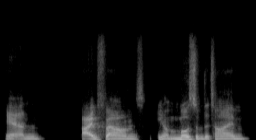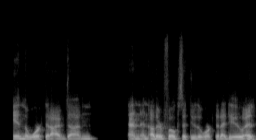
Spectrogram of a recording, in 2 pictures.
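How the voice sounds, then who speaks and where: A middle-aged man giving reflective, somewhat hesitant answers as an author and leadership coach being interviewed. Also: fairly low pitch.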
